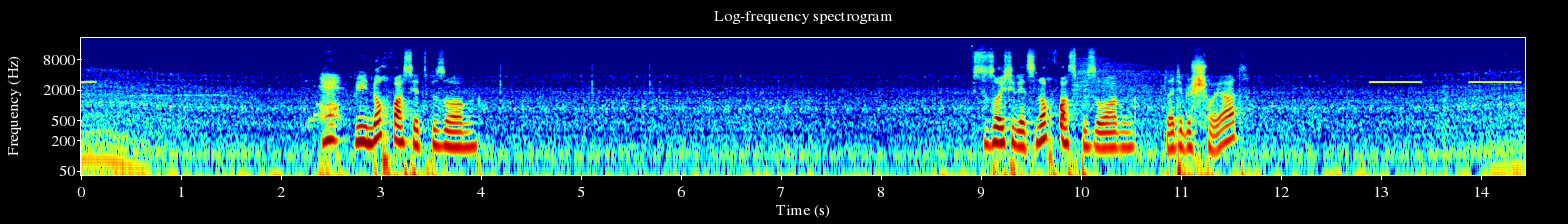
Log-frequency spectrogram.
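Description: A truck engine hums steadily as the truck drives slowly.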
